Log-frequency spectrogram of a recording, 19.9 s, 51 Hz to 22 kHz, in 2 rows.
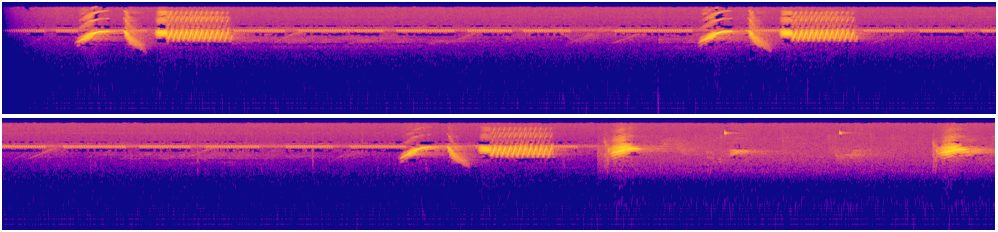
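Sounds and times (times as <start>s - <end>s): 
eastern towhee singing: 0.8s - 4.8s, 5.6s - 8.6s, 13.3s - 19.8s.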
